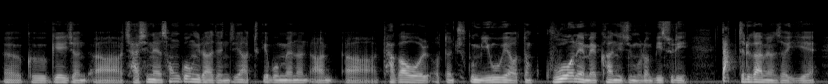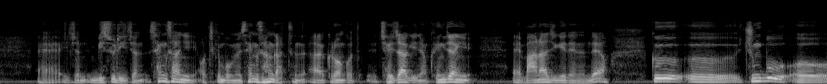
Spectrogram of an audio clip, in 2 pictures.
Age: 40-59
